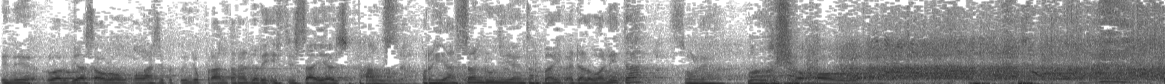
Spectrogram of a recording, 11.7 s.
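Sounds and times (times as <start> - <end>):
speech: 0.0 - 8.9
laughter: 6.9 - 11.6
crowd clapping in a large indoor hall: 8.2 - 11.6.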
